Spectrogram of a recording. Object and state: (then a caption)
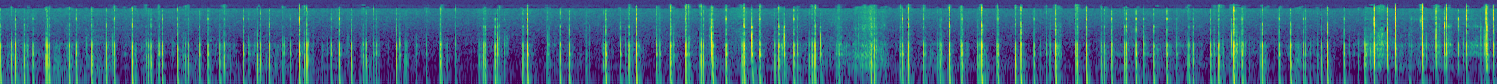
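Wooden hairbrush. Fingernails tap rapidly on the wooden rim and back of a wooden hairbrush, seen from the side. The result is a dense, uneven stream of short, dry clicks with a woody midrange knock and almost no ring, continuing steadily throughout.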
